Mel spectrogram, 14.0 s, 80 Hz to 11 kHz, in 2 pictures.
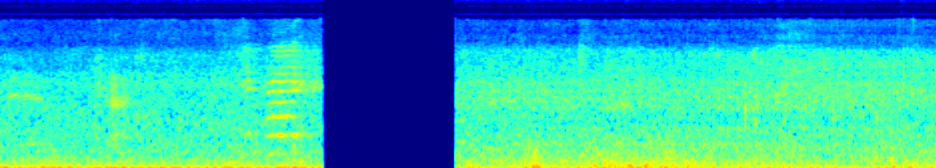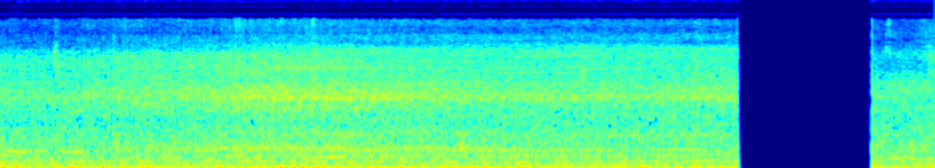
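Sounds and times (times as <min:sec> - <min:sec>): low mechanical rumble: 0:00.0 - 0:02.4, 0:03.4 - 0:12.6.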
